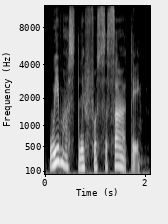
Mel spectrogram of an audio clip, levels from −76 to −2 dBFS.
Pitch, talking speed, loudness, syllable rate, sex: 170 Hz, 145 wpm, -19 LUFS, 3.9 syllables/s, female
